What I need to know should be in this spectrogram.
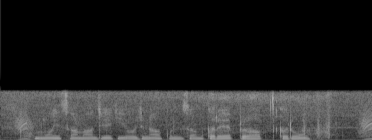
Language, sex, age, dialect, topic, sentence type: Magahi, female, 25-30, Northeastern/Surjapuri, banking, question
